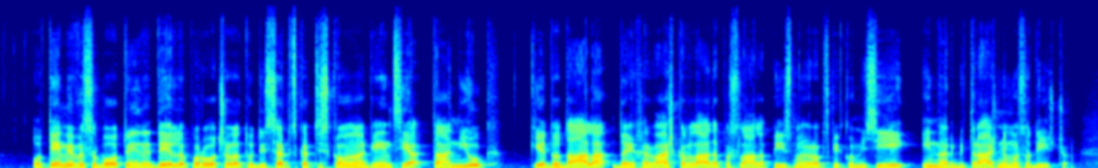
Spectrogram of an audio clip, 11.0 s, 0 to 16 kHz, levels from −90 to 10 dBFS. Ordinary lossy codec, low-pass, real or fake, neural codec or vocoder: Opus, 64 kbps; 14.4 kHz; fake; codec, 44.1 kHz, 7.8 kbps, DAC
